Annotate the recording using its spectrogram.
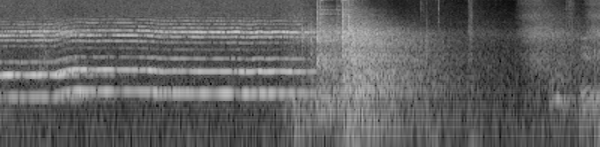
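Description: A single voice singing one long held note, stepping up slightly in pitch about half a second in, with a hollow, echoing ring. The note breaks off about three seconds in and gives way to a loud burst of noise that fades over a second or so.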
